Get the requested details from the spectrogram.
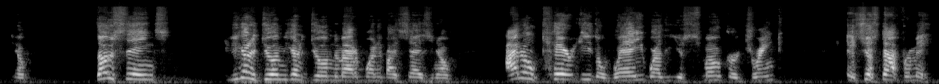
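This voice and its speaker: A blunt truck driver in his forties, raised in Japan as a military child, vlogs an opinionated, casual monologue from his cramped sleeper cab, frequently restarting and repeating himself. His voice sits high with a sharp tone. The audio is poor and has no echo.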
